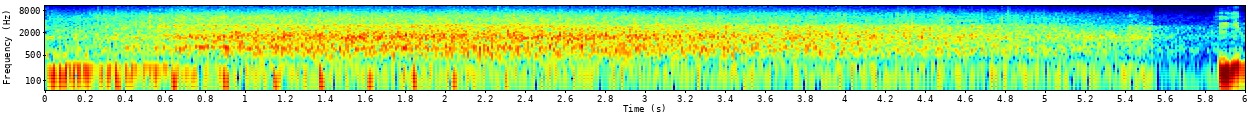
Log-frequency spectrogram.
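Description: A congregation's round of applause: steady clapping that tapers off shortly before the end.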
